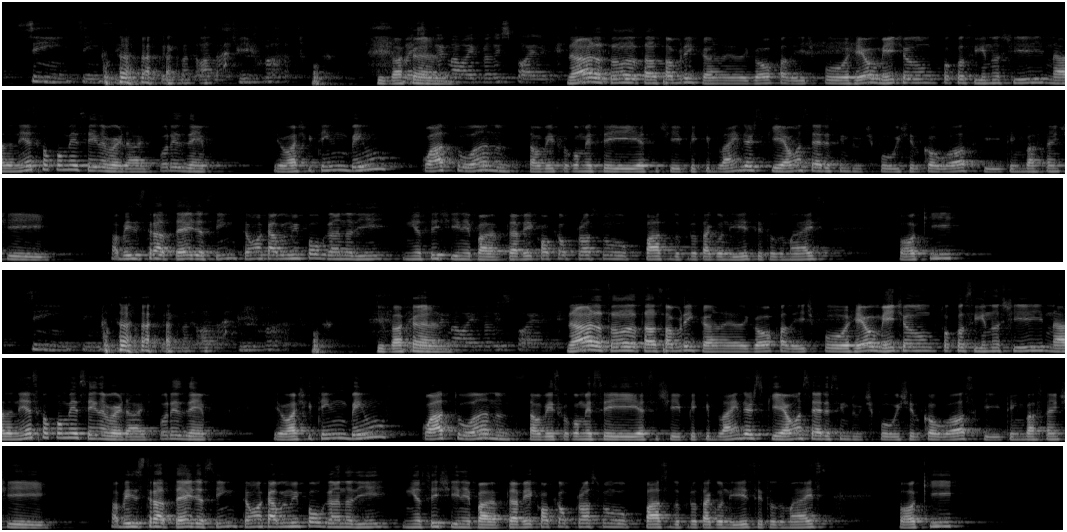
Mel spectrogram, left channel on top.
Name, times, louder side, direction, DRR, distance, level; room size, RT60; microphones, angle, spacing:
voice 1, 0.2-3.0 3.6-6.1 8.0-8.7, left 2 dB, 65° left, 1.1 m, -47 dB
voice 2, 1.0-1.5 3.7-4.5 5.7-12.7 13.3-14.5 14.8-21.7 22.4-29.4 30.2-30.8, right 3 dB, 25° right, 0.5 m, -33 dB
10.5 x 8.9 x 2.4 m
head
